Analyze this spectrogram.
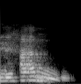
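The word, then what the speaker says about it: بِحَمْدِ: Ayat ketiga ada bunyi bihamdi. Bihamdi itu, maka cara membacanya bibir dengan terang, hamdi.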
